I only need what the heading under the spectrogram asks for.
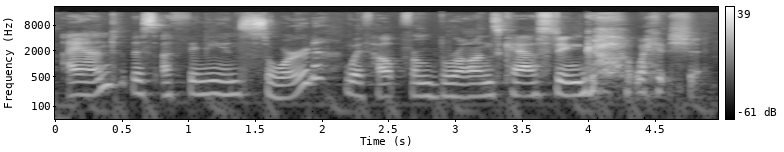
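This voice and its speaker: Jokey woman in her 30s showing off stuff, laughs a lot, voice bouncing all over, faint music underneath. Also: mid-range voice. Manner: playful, jokey, laughs often. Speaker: host. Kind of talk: casual show-and-tell of items. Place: indoor studio with a blue wall.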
